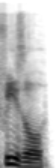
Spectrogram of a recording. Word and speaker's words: Fizel: they have Greg fizel Greg fizel who rhymes with weasel he's just the club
